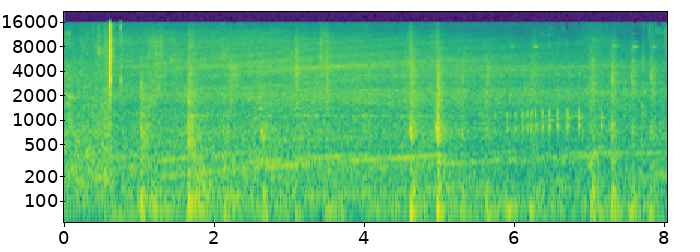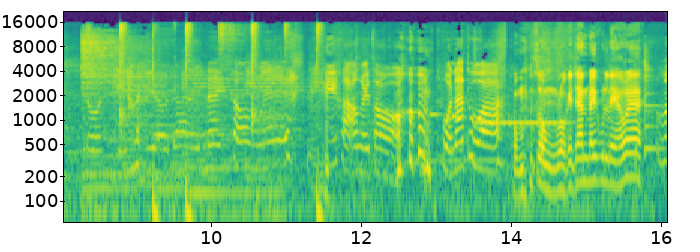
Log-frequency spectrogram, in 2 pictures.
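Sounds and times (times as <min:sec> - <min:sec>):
train wheel knocks: 0:04.6 - 0:08.2.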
